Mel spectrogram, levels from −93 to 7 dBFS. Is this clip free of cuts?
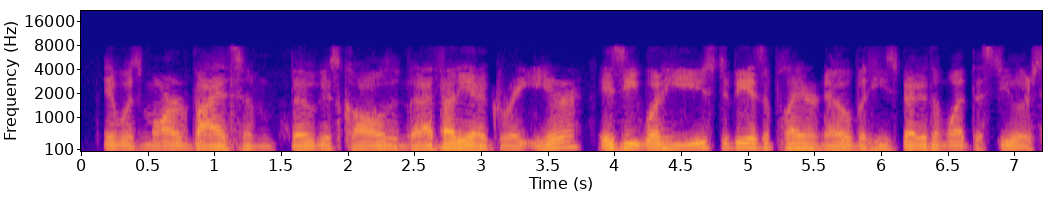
no; 2 cuts; at 2.4 s, 3.8 s

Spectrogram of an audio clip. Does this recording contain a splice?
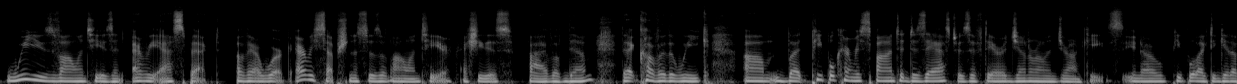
yes; 1 cut; at 4.6 s

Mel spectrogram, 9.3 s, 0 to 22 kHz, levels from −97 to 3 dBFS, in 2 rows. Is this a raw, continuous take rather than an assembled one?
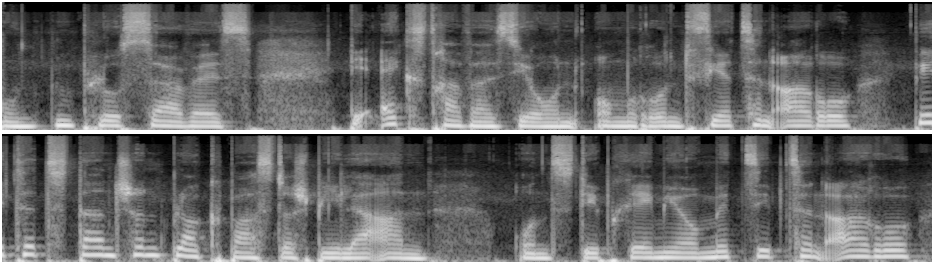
yes; 0 cuts

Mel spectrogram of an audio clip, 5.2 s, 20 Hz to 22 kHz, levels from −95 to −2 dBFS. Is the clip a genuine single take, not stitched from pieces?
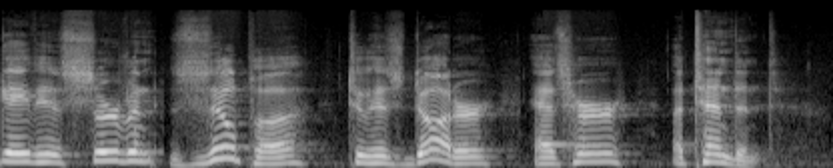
no; 2 cuts; at 1.0 s, 3.2 s

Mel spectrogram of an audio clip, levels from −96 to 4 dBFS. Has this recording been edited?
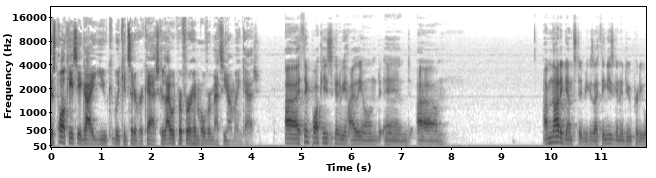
no; 0 cuts

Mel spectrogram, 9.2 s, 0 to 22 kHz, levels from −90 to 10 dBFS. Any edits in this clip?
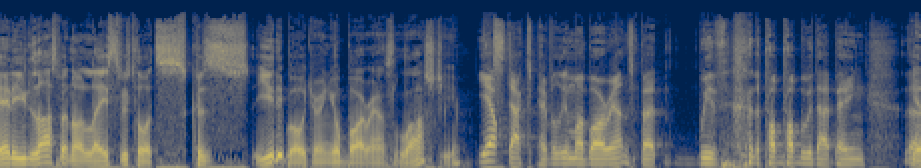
yes; 5 cuts; at 1.3 s, 2.9 s, 4.9 s, 5.4 s, 7.8 s

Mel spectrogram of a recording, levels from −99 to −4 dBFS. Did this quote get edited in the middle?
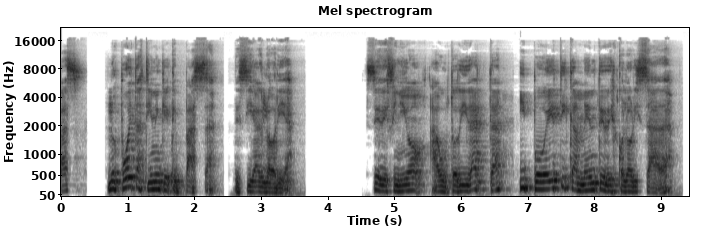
yes; 3 cuts; at 1.6 s, 2.5 s, 6.8 s

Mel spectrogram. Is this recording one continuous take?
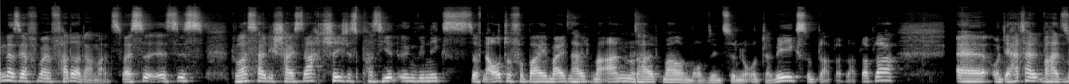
no; 4 cuts; at 4.8 s, 5.7 s, 6.4 s, 9.4 s

